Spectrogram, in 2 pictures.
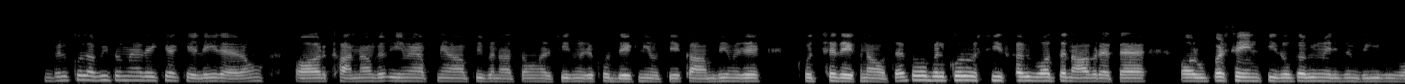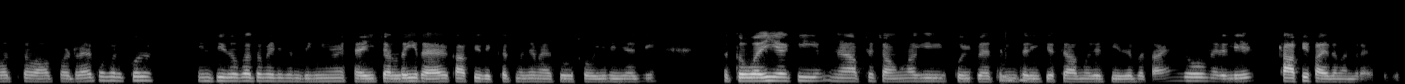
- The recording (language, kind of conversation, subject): Hindi, advice, मैं अपने दैनिक खर्चों पर नियंत्रण करके कर्ज जल्दी चुकाना कैसे शुरू करूं?
- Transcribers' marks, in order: static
